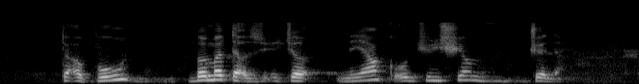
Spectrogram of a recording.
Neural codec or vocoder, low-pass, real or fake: codec, 16 kHz, 0.8 kbps, ZipCodec; 7.2 kHz; fake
